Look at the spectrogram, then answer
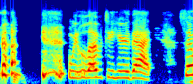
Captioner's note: giggles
